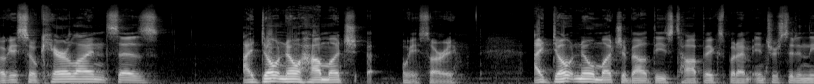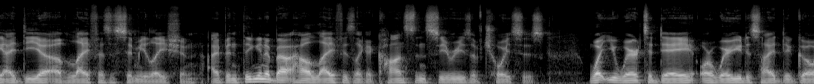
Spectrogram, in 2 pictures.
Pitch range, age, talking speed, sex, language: 80-90 Hz, 30-49, 190 wpm, male, English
